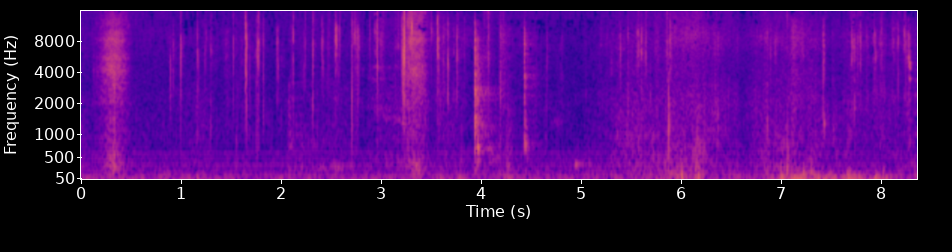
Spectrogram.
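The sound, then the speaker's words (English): Crinkling and tearing of a small plastic wrapper as a cough drop is unwrapped, with scattered crisp rustles and a few sharper crackles over about eight seconds, no one speaking. “I'm going to go ahead and pop this other uh, cough drop and see if that'll help me get through this.”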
